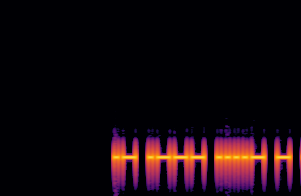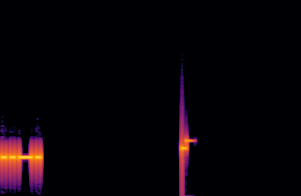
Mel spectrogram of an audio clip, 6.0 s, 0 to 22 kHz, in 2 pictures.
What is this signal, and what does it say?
Morse code, heard as a keyed tone, about 28 wpm, 700 Hz. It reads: AJ4TF
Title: K1USN SST QSO Practice - 28wpm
